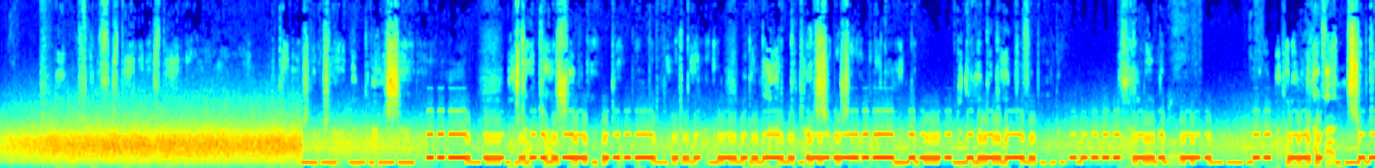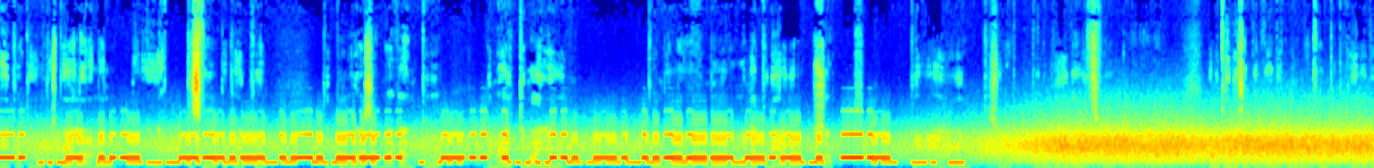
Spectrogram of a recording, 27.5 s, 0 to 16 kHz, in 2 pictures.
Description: Morse code, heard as two keyed tones, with speech in Swedish. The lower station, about 25 wpm, 660 Hz: MY QTH KOBE KOBE RIG HR FT817 ES 500W ANT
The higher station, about 22 wpm, 1090 Hz: UT4VS/QRP 5NN IN R TU QRZ DE SN2KEM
